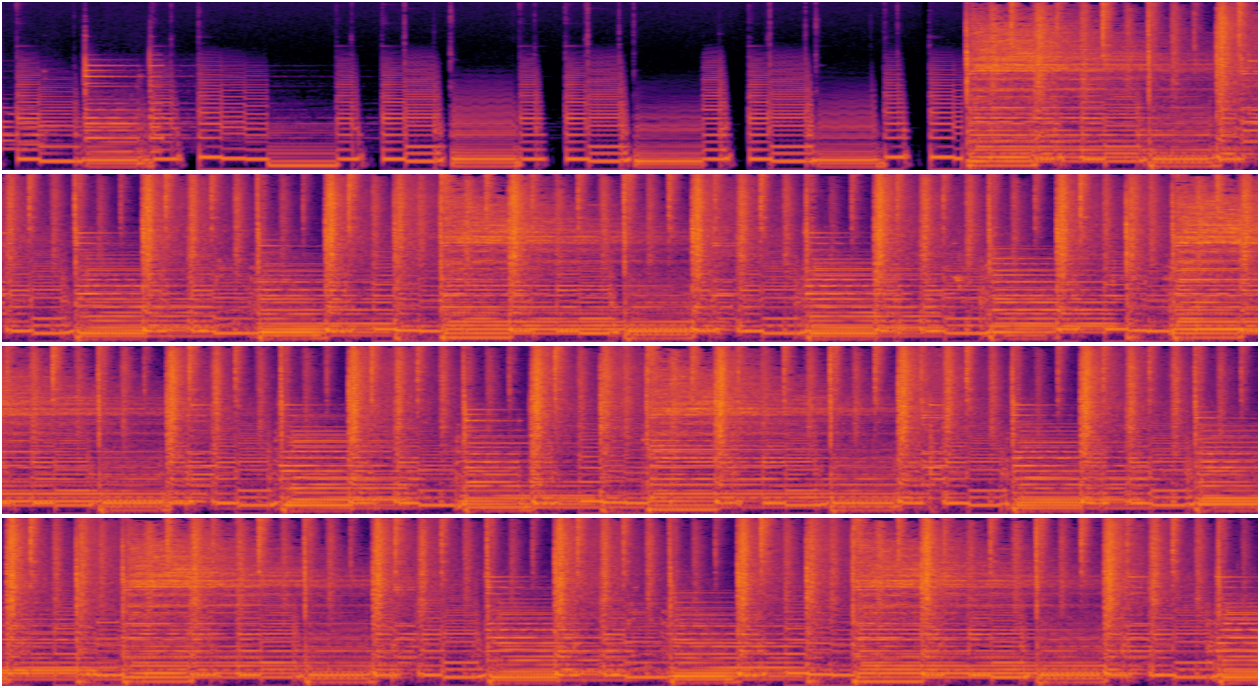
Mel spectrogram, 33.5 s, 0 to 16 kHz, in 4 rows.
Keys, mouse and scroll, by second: 1.7 click, 3.1 e, 7.9 e, 11.8-13.5 middle drag, 15.1 KP_1, 16.3 e, 26.7-27.3 scroll up 1, 27.3-28.9 drag, 28.9 r, 33.2 g.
